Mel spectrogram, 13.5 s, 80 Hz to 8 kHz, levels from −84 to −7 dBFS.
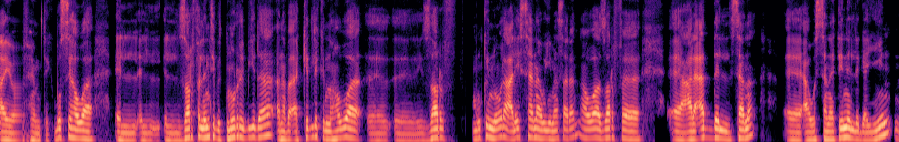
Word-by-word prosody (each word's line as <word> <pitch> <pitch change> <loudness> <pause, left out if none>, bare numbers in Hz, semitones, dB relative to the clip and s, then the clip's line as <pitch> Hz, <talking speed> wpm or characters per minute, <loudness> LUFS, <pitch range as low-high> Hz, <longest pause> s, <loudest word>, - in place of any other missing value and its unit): أيوه 110 -2 +1
فهمتِك، 105 -2 -7
بُصي 145 +3 +2
هو 130 -3 +4 0.3
ال 110 -2 -3
ال 105 -2 -7 0.2
الظرف 140 +9 +1
اللي 145 -1 +5
أنتِ 155 +2 +2
بتمري 140 +4 +1
بيه 145 +2 -1
ده 155 +4 +2
أنا 125 -8 -2
بأكد 125 +4 -2
لِك 160 -2 -4
إن 125 -2 +1
هو 135 +2 +2
آآ 105 0 -8
آآ، 100 -1 -8
ظرف 140 +7 0 0.2
ممكن 135 +5 0
نقول 145 +3 +2
عليه 135 -1 +3
سنوي 140 -3 +1
مثلًا، 140 +6 -3
هو 140 0 +3
ظرف 145 +1 -1
آآ 120 -3 +1 0.5
على 120 0 +2
قدّ 140 +2 +2
السنة 135 +5 +2 0.4
آآ، 115 -1 -1
أو 115 +1 0
السنتين 120 +4 +2
اللي 135 -5 +2
جايين، 120 - 0
130 Hz, 160 wpm, -23 LUFS, 115-145 Hz, 0.5 s, اللي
